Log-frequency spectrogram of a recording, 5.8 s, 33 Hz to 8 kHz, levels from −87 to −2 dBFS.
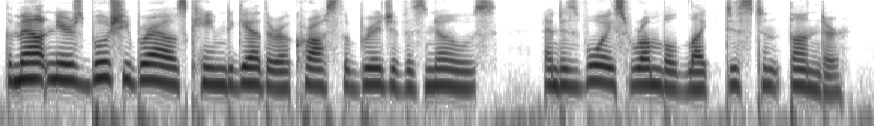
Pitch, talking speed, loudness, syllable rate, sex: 200 Hz, 195 wpm, -20 LUFS, 5.7 syllables/s, female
